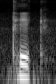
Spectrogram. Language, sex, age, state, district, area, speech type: Santali, male, 30-45, Jharkhand, East Singhbhum, rural, read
